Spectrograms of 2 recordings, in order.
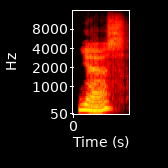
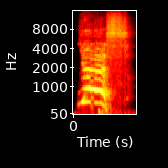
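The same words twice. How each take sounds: First: Uncertain, a small contour mid-voice. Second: Triumphant, starting high and coming down.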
